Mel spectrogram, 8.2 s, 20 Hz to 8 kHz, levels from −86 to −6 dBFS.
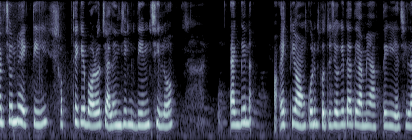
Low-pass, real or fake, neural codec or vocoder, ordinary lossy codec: none; real; none; none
